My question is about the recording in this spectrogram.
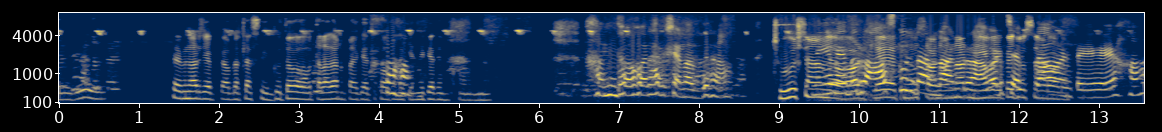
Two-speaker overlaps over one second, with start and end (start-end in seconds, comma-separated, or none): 9.5-12.6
